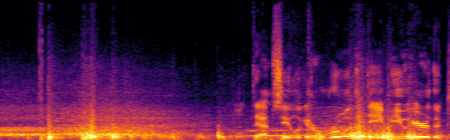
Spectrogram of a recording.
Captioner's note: crowd cheering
